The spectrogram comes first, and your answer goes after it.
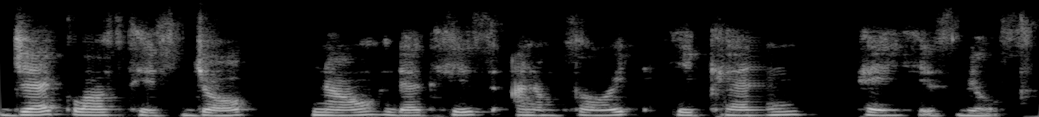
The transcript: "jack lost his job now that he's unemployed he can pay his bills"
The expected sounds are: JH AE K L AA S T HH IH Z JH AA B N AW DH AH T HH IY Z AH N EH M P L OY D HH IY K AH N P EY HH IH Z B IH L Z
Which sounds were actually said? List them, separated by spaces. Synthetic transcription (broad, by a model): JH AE K L AA S T HH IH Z JH AA B N AW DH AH T HH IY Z AH N EH M P L OY D HH IY K AH N P EY HH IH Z B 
